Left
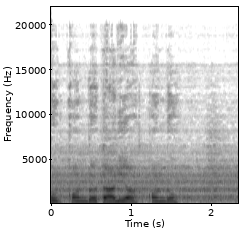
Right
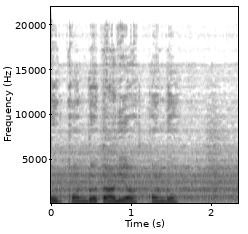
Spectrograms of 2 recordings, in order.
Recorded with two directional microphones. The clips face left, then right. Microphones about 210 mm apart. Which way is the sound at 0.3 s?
20° right (ahead or behind).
